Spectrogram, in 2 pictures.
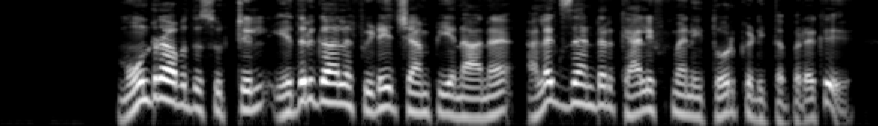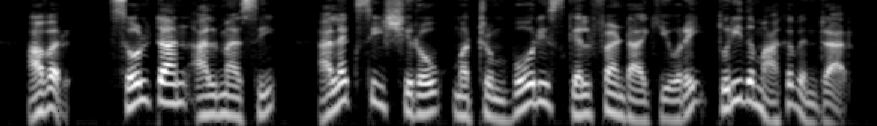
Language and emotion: Tamil, neutral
